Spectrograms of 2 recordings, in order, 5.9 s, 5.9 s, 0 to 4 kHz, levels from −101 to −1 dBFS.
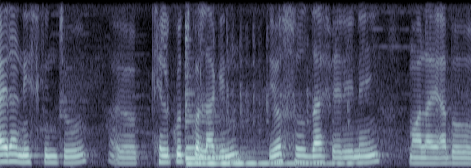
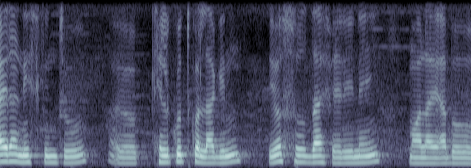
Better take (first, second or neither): second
